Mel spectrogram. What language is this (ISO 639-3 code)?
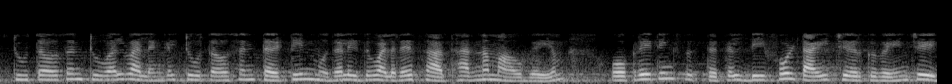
mal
